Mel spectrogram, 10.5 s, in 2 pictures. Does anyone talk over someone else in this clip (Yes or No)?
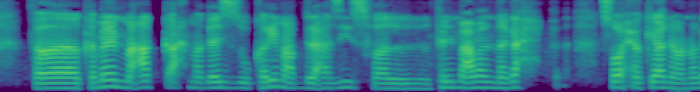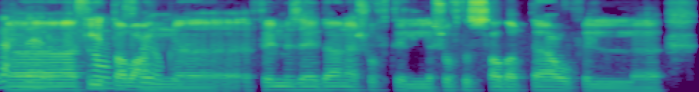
Yes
